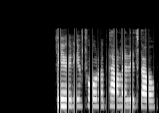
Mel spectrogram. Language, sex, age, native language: Icelandic, male, 12, Icelandic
